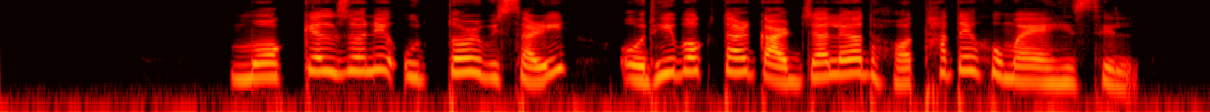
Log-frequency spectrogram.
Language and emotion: Assamese, angry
